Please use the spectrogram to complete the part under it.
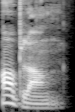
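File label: "oblong", British English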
